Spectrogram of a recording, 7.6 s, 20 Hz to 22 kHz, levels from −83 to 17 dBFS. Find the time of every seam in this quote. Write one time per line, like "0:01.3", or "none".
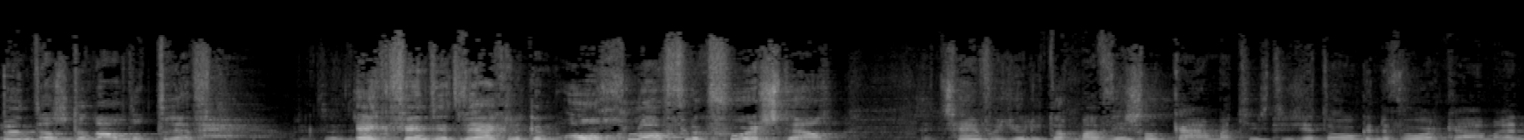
0:01.8
0:04.6
0:06.4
